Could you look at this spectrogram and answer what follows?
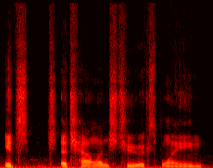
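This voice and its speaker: Slow, deep-voiced man in his fifties. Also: expressive, a little hiss or hum. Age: 50s. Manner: slow, reflective, many fillers and restarts. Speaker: stream host. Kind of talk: casual chat.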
